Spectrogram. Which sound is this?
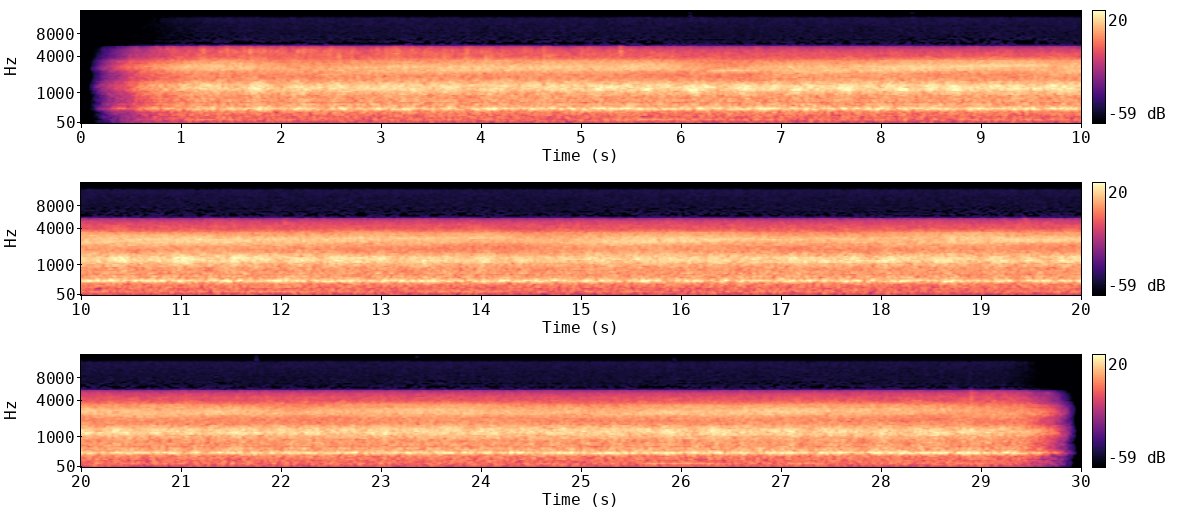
Frog Chorus
Thousands of Frogs singing in anticipation of rain.
Australian-Frogs, Queensland, Frogs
